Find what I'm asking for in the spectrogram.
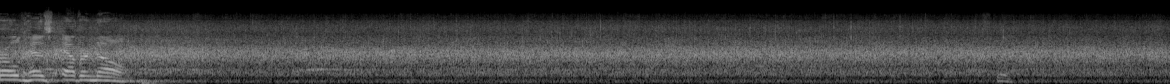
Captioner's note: applause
